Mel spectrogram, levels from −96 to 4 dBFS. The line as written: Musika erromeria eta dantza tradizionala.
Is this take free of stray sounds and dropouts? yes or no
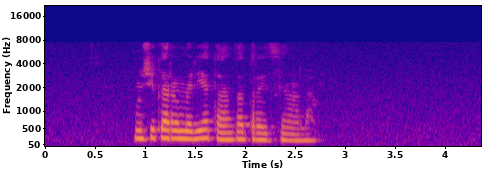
yes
